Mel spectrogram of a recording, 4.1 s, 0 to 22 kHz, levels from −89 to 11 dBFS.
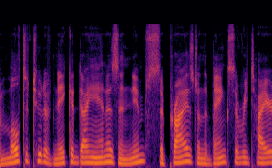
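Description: Lost packets rebuilt from error correction affect this speech clip at 0.39–0.45 s and 3.11–3.25 s. Each missing stretch was replaced by the low-bitrate copy that the following packet carried, so there is no gap, but those moments sound briefly rougher and noisier against the Opus call audio, whose band stops near 12 kHz.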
